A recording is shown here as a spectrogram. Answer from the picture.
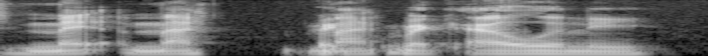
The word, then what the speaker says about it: McElhenney: McElhenney.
